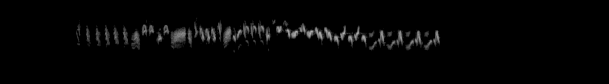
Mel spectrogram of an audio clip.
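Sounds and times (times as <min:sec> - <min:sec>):
house wren song of high trills and chatters: 0:00.8 - 0:04.4.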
